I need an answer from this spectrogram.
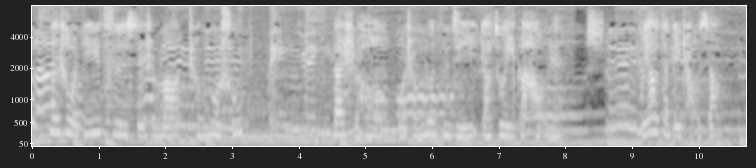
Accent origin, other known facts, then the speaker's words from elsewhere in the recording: North China, China; 我出生在北方的三线小城市，小时候不懂事儿，总爱问父母我们这个城市到底是哪三线。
